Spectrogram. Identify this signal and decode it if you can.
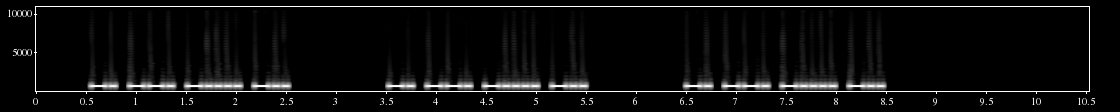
Morse code, heard as a keyed tone, about 25 wpm, 700 Hz. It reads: NG6D NG6D NG6D
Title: USA Call Signs - 4 Characters - Repeated 3x - 25wpm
